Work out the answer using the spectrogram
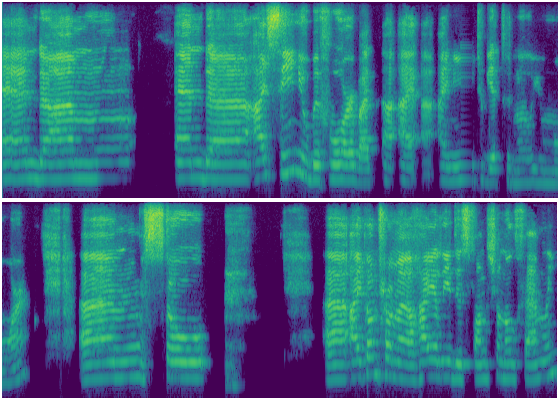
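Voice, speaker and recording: A woman with a French Canadian accent speaks very slowly at medium pitch, with ordinary pitch variation. Her tone is bright and sharp, and her loudness swings widely. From Quebec, Montreal. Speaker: support group member. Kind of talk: personal sharing in group. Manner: halting.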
